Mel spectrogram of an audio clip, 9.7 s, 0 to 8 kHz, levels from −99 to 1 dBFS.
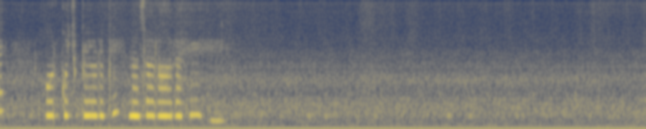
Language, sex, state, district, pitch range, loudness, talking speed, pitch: Hindi, female, Rajasthan, Jaipur, 320-335 Hz, -15 LUFS, 50 wpm, 330 Hz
